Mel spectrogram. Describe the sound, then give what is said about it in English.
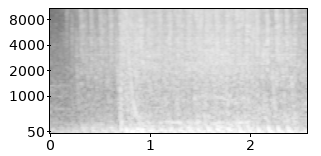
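Video game gunfire from a Locust mech firing two machine guns and a medium laser, a loud, dense, continuous rattle of rapid shots. “We're gonna fire everything. The Locust has 2 machine guns and a medium laser.”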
